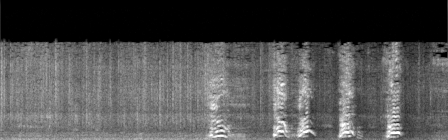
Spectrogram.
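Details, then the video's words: Bichon Frise puppy, six months old, and an adult dog barking at each other in rough play. After a low rumbling background, one drawn-out bark, then four short yappy barks spaced about half a second apart. "Bichon Frise Puppy & Dog Barking at each other Crazy"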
